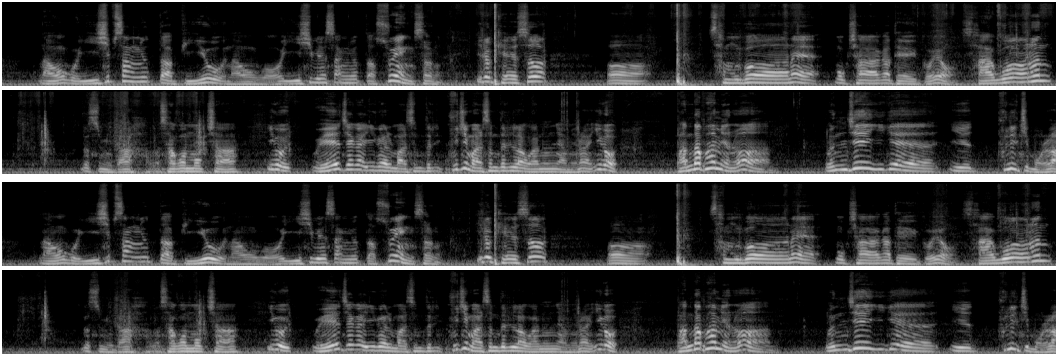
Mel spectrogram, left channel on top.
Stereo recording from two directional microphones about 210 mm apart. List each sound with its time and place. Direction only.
0.3 s speech: 40° left (ahead or behind)
6.7 s speech: 40° left (ahead or behind)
